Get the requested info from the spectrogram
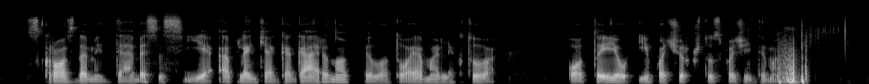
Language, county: Lithuanian, Klaipėda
